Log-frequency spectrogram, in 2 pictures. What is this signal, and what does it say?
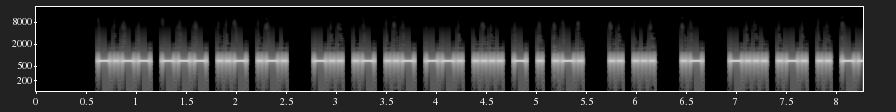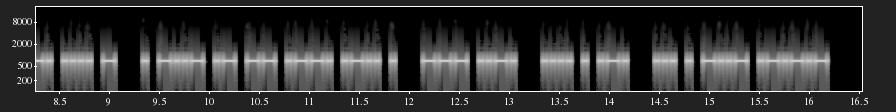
Morse code, heard as a keyed tone, about 30 wpm, 700 Hz. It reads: YOUR DAUGHTER IS A BRIGHT EXAMPLE OF HER SEX.
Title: Sentences from Top 1600 Words 30wpm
